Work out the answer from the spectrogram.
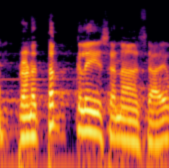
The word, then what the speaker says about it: प्रणत क्लेश नाशाय: तो क्योंकि आधे क्लेश शब्द है इसलिए प्रणत क्लेश नाशाय बोला जाता है। प्रणत क्लेश विसर्ग नहीं है।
